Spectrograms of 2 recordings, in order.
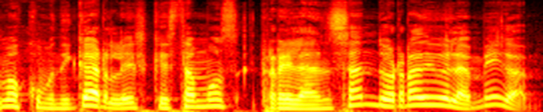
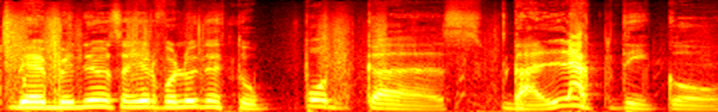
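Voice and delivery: put-on deep masked villain voice. Welcoming listeners to the podcast's fourth season: Darth Vader voice. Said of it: "Con la voz de Darth Vader".

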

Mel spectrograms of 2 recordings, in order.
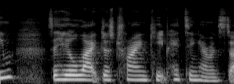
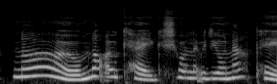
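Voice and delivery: put-on sad voice, much higher pitch; 7 semitones higher than usual. A mother retelling what she told her little son at nappy time, put-on sad voice. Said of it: "had a dislike voice on".

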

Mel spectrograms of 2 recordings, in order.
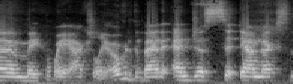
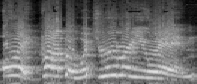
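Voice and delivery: very high, loud, projected calling yell; 10 semitones higher, 5 dB louder than usual. In a game, a character stands in a hallway of closed doors, yelling out. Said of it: "cup her hands over her mouth, and just yell out".

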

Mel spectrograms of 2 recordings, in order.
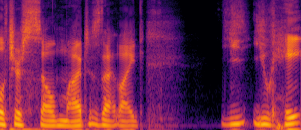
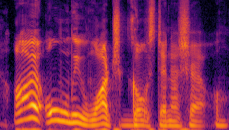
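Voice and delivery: put-on very slow, very drawn-out old man voice. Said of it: "What the hell was that?".

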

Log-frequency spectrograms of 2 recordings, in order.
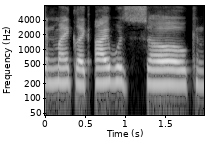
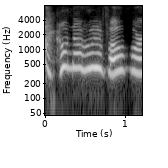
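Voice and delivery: play-acted crying, speaking through tears, very high; 12 semitones higher than usual. Retelling telling Jeff privately about a hard vote: retelling own tearful words. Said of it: "and I'm crying".

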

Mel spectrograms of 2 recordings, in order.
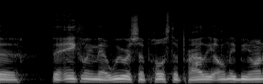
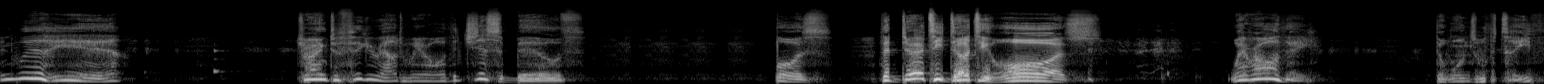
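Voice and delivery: put-on smooth British voice, higher and louder; 5 semitones higher, 5 dB louder than usual. Opening the episode in an Idris Elba impersonation. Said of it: "that was my Idris Elba, uh, impersonation".

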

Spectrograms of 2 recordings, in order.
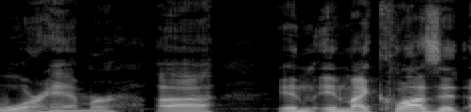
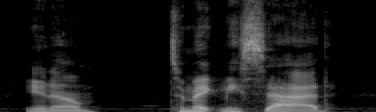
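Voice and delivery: normal talking voice

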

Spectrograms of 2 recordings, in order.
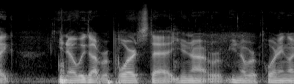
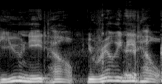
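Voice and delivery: put-on, loud, high-pitched yelling; 7 semitones higher, 5 dB louder than usual. Retelling a man yelling at his kid through car speakers, retelling a man yelling. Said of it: "he's like yelling at his kid".

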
